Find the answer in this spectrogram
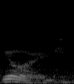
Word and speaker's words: Georg: and a T, and the George is pronounced Georg, and Trout is pronounced Trot.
